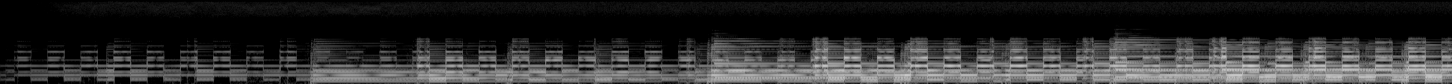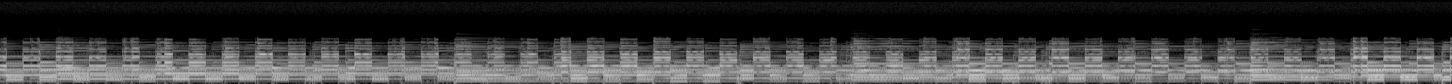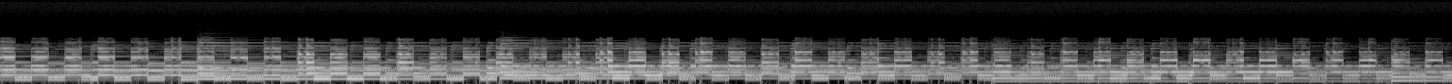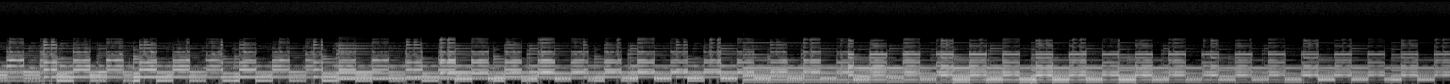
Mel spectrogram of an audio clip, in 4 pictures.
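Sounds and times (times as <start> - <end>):
Alexander Pedals Radical Delay arpeggio: 0.3 - 58.0.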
